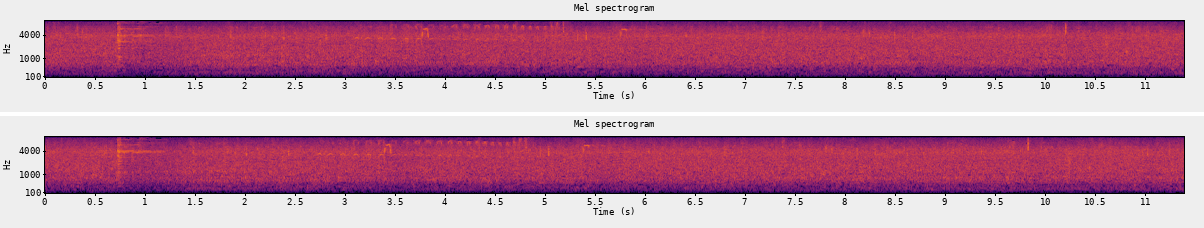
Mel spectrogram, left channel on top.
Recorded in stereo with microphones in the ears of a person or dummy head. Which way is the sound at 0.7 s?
5° right (ahead or behind).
